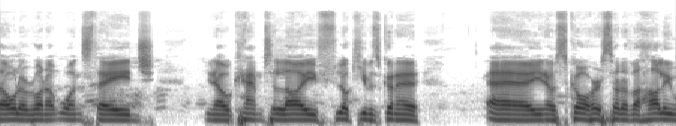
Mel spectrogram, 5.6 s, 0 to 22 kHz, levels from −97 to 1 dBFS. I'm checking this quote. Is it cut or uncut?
cut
